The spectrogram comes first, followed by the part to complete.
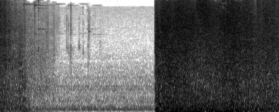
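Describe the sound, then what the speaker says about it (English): A grenade explodes suddenly in Call of Duty after a quiet moment, a loud, broad blast that roars and rumbles on as debris and noise continue. "Oh, throw a grenade at it."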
